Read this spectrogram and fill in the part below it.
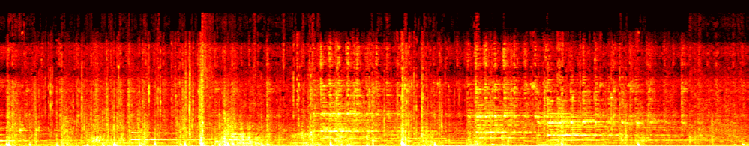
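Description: Horses' hooves clip-clop at a steady trot in the Red Dead Redemption video game, with occasional whinnies over a continuous background hum and score, no talk.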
